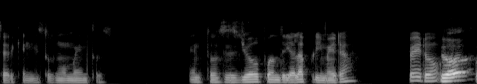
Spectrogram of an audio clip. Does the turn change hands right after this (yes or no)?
no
